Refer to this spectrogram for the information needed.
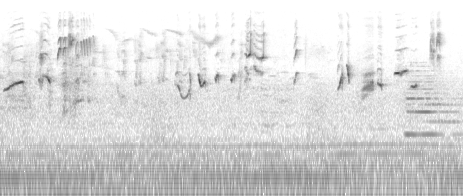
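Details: Perched atop a plum tree, a Common blackbird sings varied phrases: low fluted whistles and bubbling warbles tipped with thin high squeaks, repeated after short pauses, a brief tonal buzz near the end.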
